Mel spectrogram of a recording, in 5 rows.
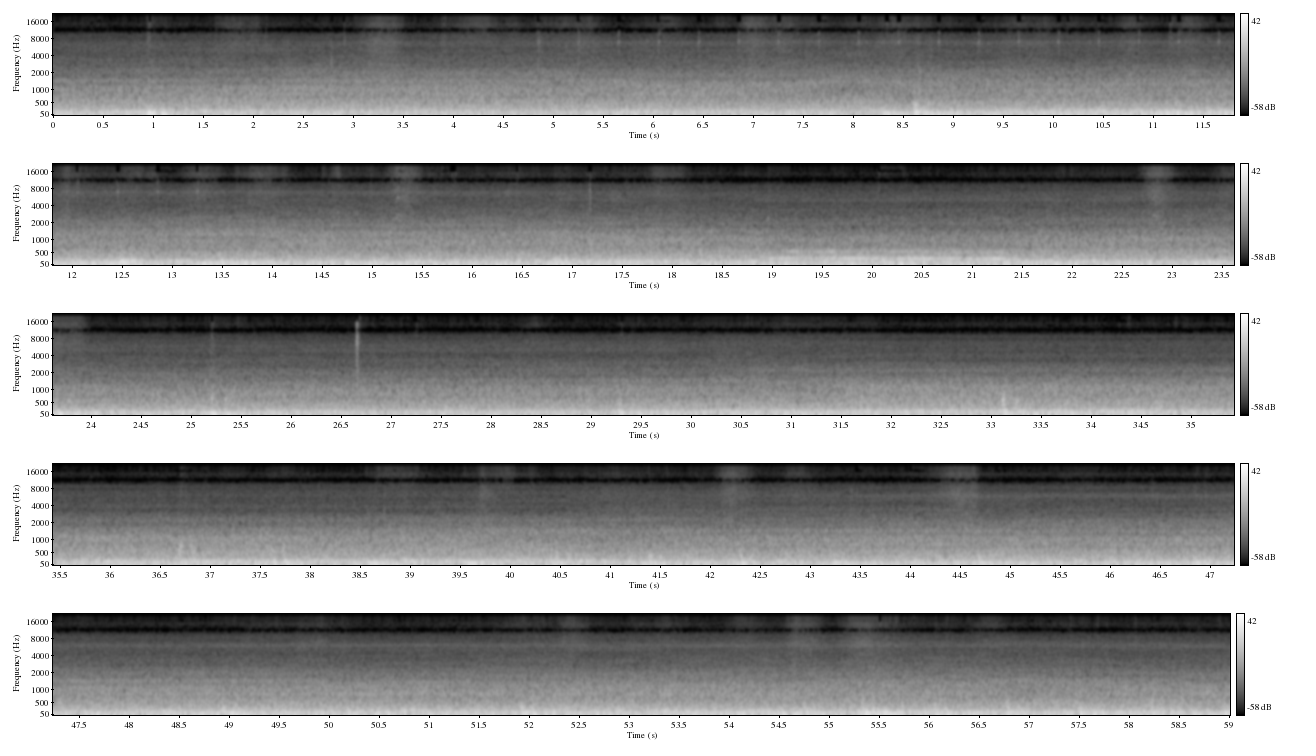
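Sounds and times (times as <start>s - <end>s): car driving on wet road: 0.0s - 59.0s
faint tone: 18.8s - 22.0s.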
